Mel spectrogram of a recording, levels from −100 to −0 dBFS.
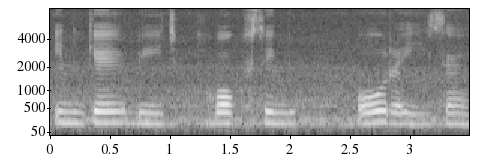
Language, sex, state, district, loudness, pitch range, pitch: Hindi, female, Haryana, Jhajjar, -18 LUFS, 195-215 Hz, 205 Hz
